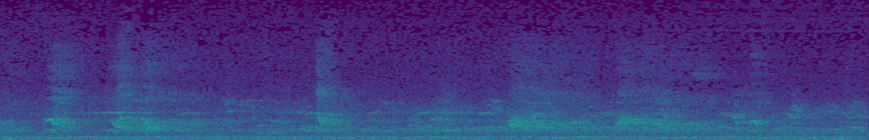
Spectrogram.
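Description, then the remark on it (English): Seagulls and other birds call repeatedly in the sky over a steady low background hum, with several harsh, bright cries rising and falling in overlapping bursts, at a spot below mature sycamore, ash and beech trees in dry weather. “And seagulls are joining the fray. So many birds in the sky, actually.”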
